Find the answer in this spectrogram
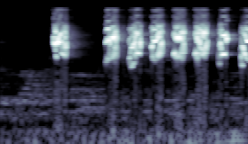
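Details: Blue ice lovebird in an old cage, starting ngekek: harsh, noisy high squawks, one then a run of seven in quick succession about four per second, over faint low hum.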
